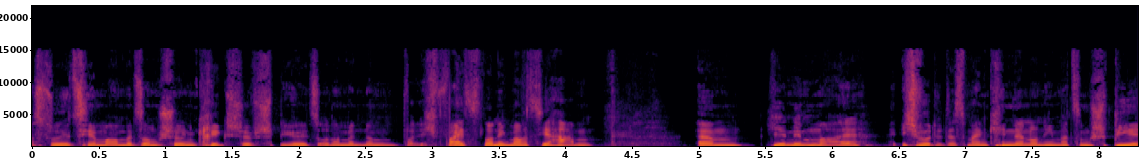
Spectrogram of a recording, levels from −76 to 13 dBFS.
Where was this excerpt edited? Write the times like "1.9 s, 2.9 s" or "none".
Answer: 5.4 s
